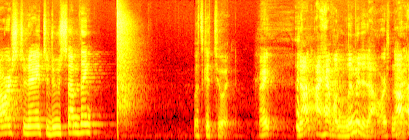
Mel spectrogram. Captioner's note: hands clap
